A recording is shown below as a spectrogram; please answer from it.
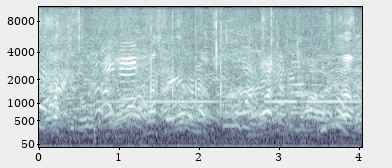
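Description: Many overlapping voices of young children and adults chattering and calling out, with no single speaker standing out. A faint steady high tone comes in about a second in.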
